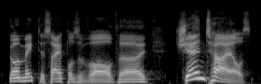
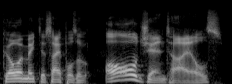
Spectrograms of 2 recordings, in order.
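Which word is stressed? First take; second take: Gentiles; all. First: The stress is on the word Gentiles. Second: The stress is on the word all.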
